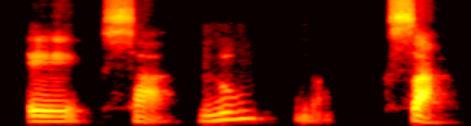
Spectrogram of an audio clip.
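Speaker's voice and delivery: slow, low "Exalumno" as e, xa, lum, no, then "Xa"; "Exalumno" in beats, x joined to the a; syllable by syllable. Shown as a demonstration. Teacher points students to the pronunciation, syllabified. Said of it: "La pronunciación".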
